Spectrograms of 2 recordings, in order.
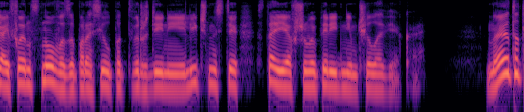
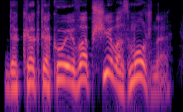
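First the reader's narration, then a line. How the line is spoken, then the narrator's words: Exclaimed. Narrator (Russian): воскликнул Сюй Хайфэн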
